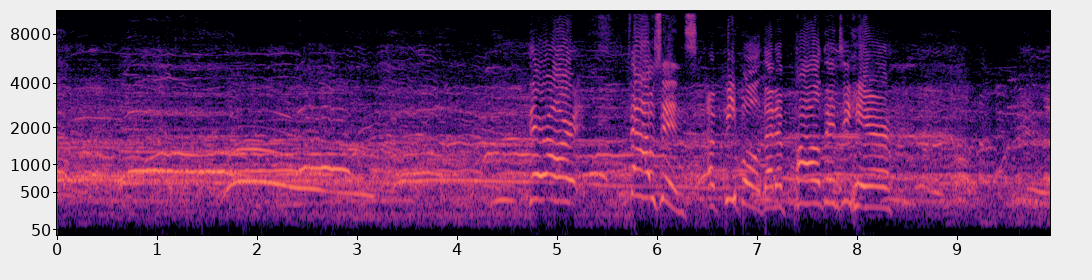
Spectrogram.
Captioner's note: cheers and applause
